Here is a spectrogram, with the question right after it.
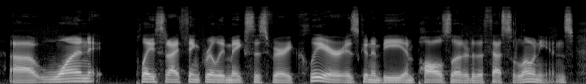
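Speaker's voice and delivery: ordinary talk, nothing marked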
